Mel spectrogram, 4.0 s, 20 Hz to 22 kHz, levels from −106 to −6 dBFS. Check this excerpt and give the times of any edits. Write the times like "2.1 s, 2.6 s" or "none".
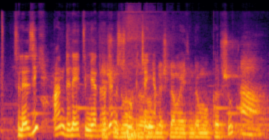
2.3 s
